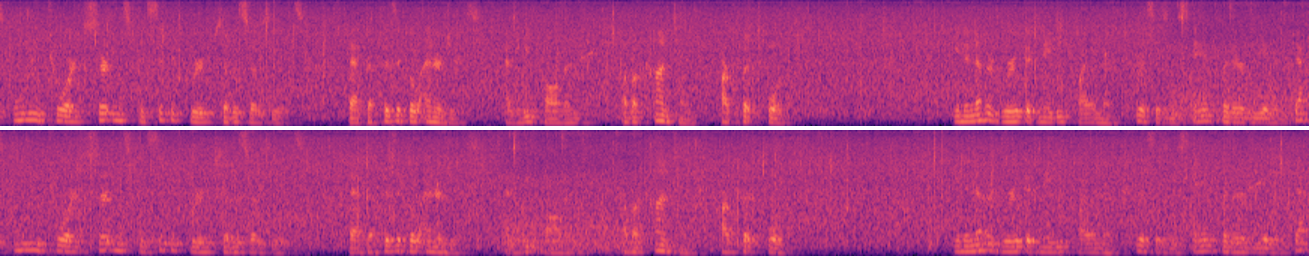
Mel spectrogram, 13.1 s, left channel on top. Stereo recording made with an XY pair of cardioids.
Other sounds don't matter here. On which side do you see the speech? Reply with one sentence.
You can hear the speech on the left.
